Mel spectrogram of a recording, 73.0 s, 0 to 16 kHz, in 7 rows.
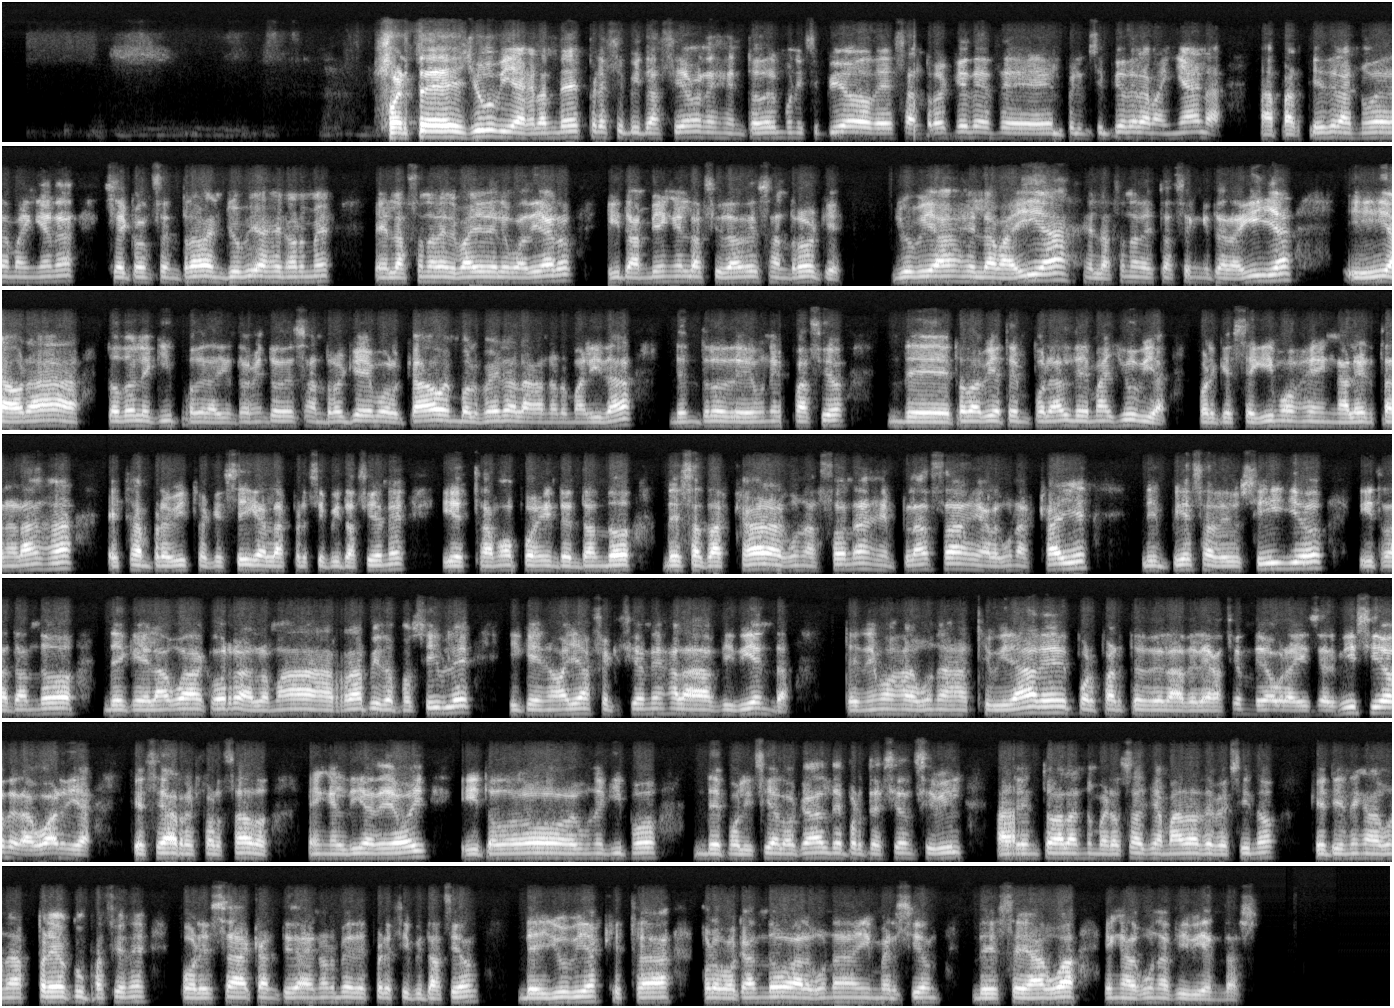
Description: ALCALDE SOBRE LLUVIAS.mp3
